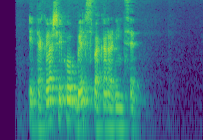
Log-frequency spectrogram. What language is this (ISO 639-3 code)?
eus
